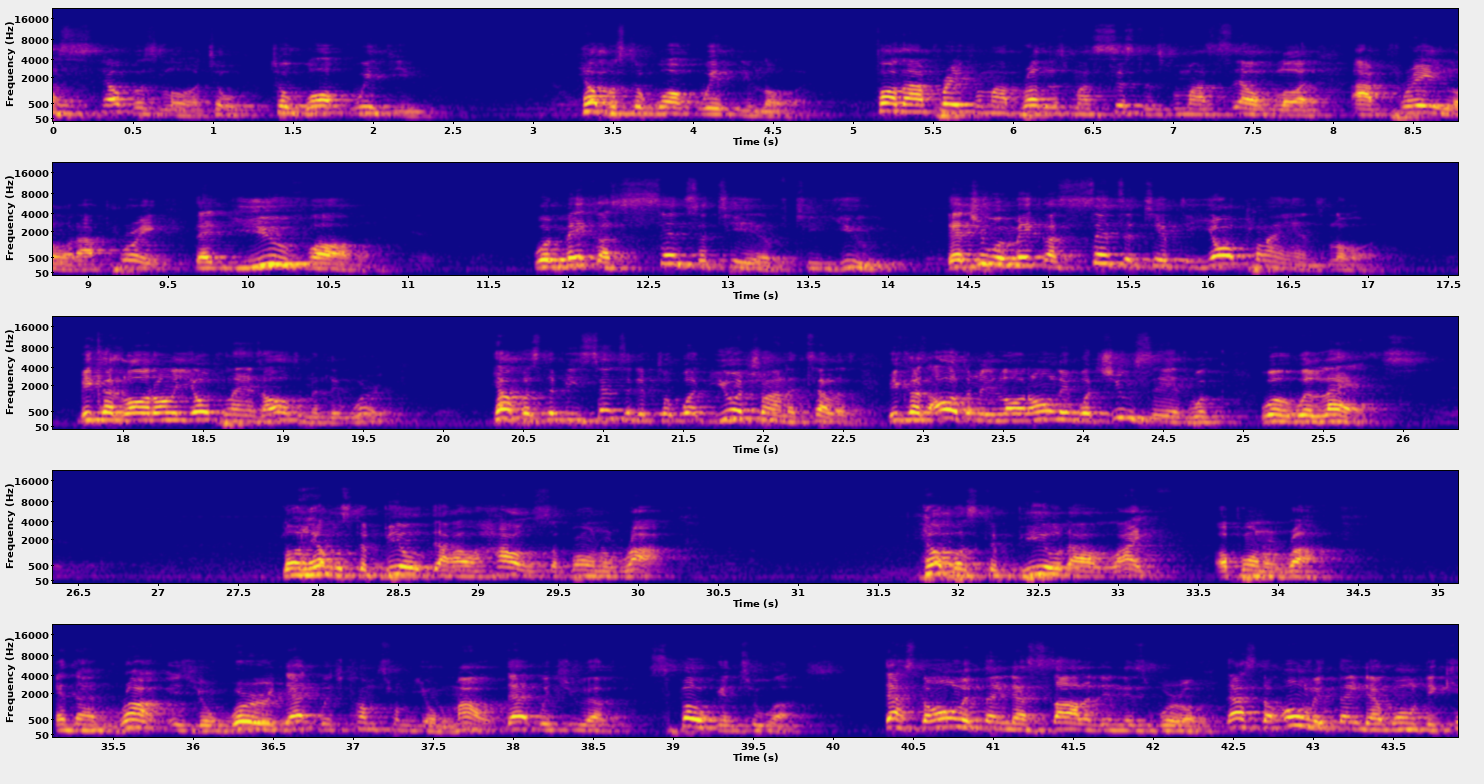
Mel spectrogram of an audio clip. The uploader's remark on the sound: This bible study was recorded in the sanctuary of True Vine Missionary Baptist Church.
